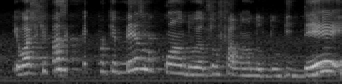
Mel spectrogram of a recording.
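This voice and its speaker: Against noticeable background noise, a woman with a high pitch and very wide pitch swings speaks at a moderate pace. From Brazil. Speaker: stand-up comedian. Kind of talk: interview.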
